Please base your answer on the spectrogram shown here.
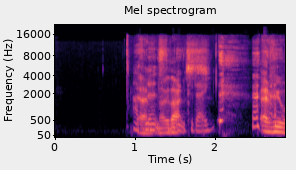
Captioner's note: chuckles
